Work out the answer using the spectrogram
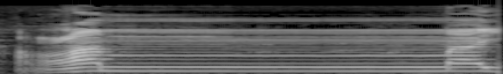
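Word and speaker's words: عَمَّ: দেখুন, আইন উচ্চারণটা চাপ দিয়ে, এটা কিন্তু আম্মা বলা যাবে না, হামজা জবর কি হয়? আ হয়, আর আইন জবর আ, এই জন্য উচ্চারণে পার্থক্য বুঝতে হবে। আইনটা চাপ দিয়ে বলতে হবে আম্মা ইয়াতাসাআলুন।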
